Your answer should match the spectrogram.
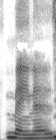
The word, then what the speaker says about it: Maness: I don't think that's right. You know what I mean? – Well, like, you're the decider, so. – And that's what everyone says. But like, yeah, I think that's like such a country way to do that. – Yeah, how would you say it in the South? – We say Maynes.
